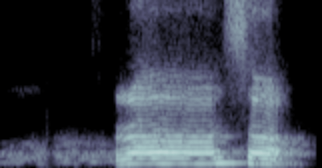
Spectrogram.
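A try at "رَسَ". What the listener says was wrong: Tapi jangan dipanjangin ya Bu ya. Rosok gitu Bu.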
